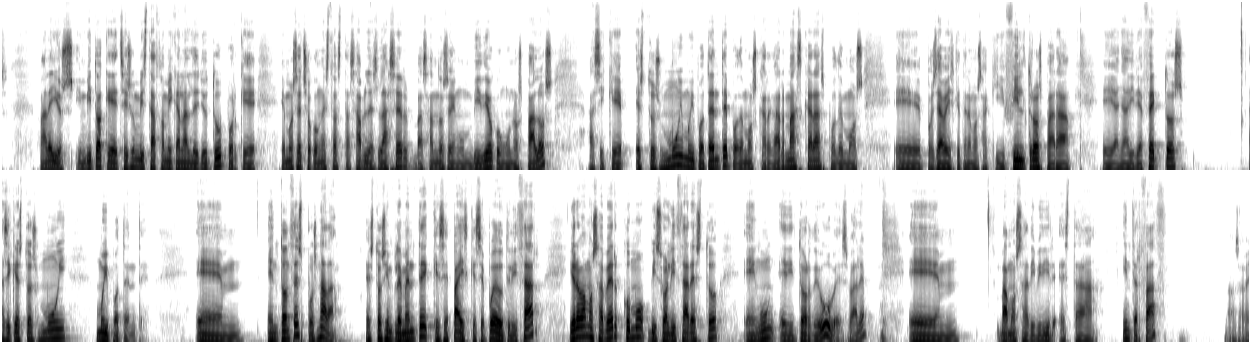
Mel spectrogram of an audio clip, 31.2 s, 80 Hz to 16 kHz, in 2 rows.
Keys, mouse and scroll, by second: 18.5 shift+a, 29.3 ctrl+space.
